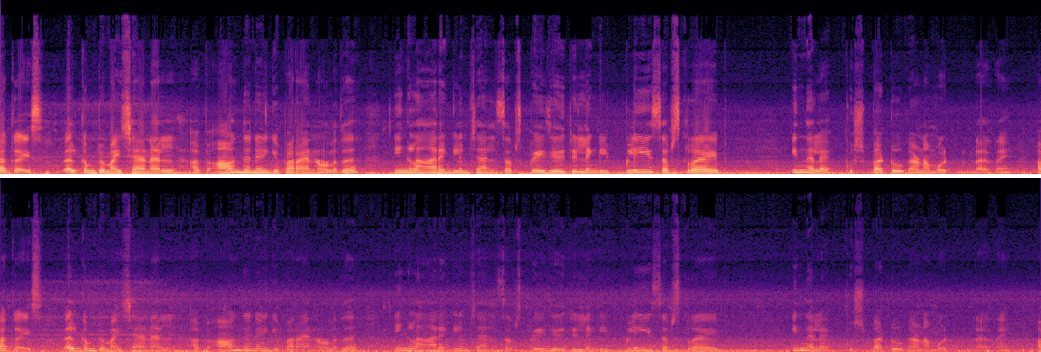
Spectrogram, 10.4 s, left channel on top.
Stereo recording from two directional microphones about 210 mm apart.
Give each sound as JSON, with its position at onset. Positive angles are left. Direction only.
{"t": 0.0, "sound": "speech", "side_deg": 25}
{"t": 1.0, "sound": "a woman's voice", "side_deg": 40}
